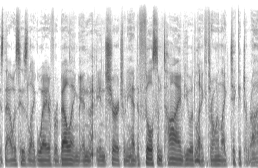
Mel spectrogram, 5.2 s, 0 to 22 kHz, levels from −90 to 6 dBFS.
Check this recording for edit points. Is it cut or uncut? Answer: uncut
